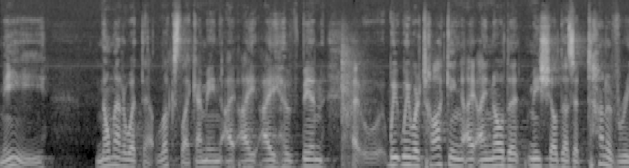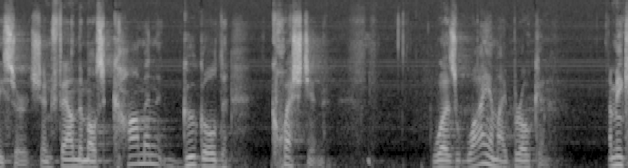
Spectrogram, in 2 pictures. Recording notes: In this episode our amazing advisory board discusses wholeness at our LIVE event.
